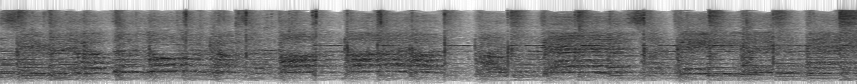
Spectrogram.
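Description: A mixed choir of women's and men's voices singing together live in an upbeat song, with sharp percussive hits along with the singing.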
